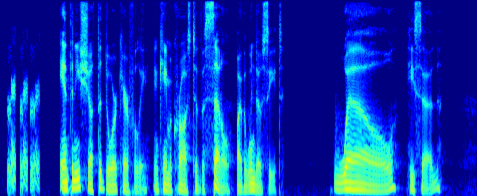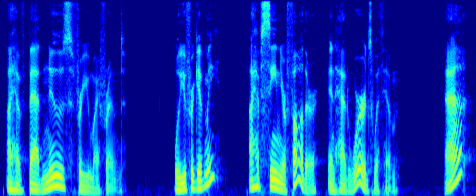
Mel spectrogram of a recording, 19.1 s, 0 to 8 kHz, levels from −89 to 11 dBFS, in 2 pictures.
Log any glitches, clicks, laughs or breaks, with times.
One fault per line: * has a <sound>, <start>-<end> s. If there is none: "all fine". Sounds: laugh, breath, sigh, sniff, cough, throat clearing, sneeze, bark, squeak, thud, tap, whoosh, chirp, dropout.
* has a laugh, 0.1-0.8 s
